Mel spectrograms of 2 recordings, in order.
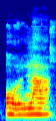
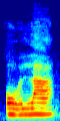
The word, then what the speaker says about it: ọlá: But when this word is written this way, it is pronounced Ola. Ola, do, re. So remember that whenever you see this mark, it is a do, not do.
